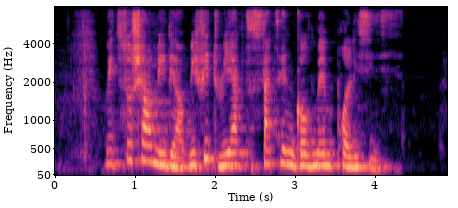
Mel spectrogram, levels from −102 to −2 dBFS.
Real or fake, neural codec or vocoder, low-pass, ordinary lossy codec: real; none; 7.2 kHz; none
